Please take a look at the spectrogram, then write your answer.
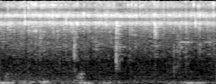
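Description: Onion dropped into hot oil with cumin and fennel for a mixed vegetable curry, a soft steady sizzle with faint crackles and pops, quiet and alone.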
